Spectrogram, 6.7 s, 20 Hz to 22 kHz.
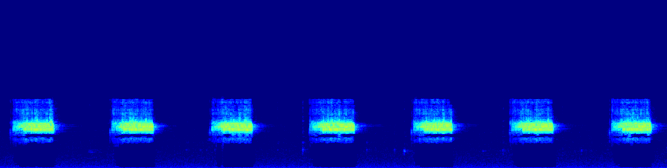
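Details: Spring-summer cricket recorded in Korea in 2020: strongly regular, high-pitched trilled chirps, seven in a row at about one per second, with a quiet background.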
